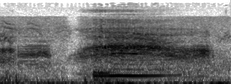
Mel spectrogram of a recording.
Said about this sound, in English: Yes, they're called mallard ducks. That's the male mallard duck. What colour are the females? Can you see? Oh, they're brown. Brown and light brown.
